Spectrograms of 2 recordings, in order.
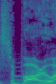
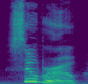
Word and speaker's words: Subaru: what the hell dammit Sbarro I know that's you soo baru no spell with me again please s you be a are you Subaru like the car brand has Sentai Filmworks never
